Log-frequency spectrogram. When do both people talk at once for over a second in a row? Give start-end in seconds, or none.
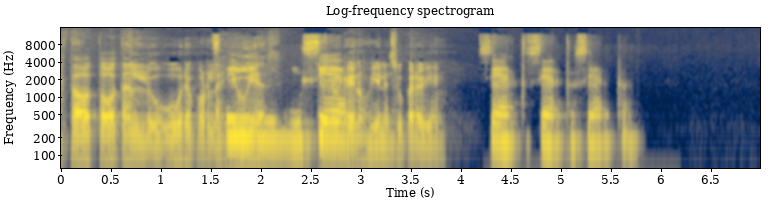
1.5-3.0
